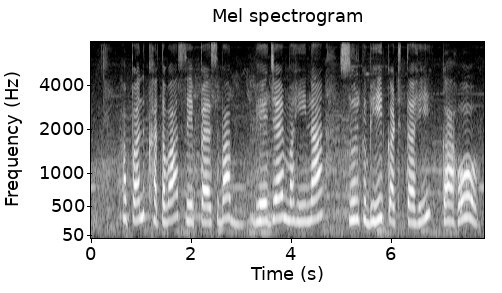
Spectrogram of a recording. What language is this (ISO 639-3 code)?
mag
